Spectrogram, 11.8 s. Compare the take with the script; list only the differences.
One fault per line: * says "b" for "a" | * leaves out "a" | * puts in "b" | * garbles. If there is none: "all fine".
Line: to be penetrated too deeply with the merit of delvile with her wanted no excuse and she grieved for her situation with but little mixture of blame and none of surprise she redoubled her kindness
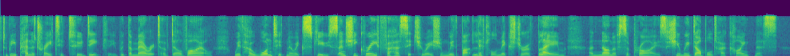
all fine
